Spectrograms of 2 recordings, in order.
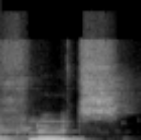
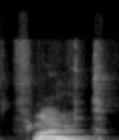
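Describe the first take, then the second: First: The vowel is an oo sound, as in flute. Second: The vowel is an ow sound, as in flout. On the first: The speaker calls it right. "you actually say flutes" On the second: The speaker calls it wrong. "and not um, flout"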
